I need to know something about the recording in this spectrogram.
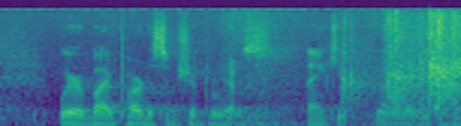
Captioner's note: applause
